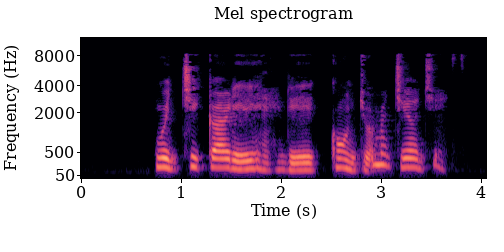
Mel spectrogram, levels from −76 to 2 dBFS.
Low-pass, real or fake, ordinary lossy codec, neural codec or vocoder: 9.9 kHz; fake; MP3, 32 kbps; autoencoder, 22.05 kHz, a latent of 192 numbers a frame, VITS, trained on one speaker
